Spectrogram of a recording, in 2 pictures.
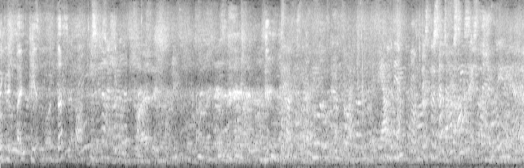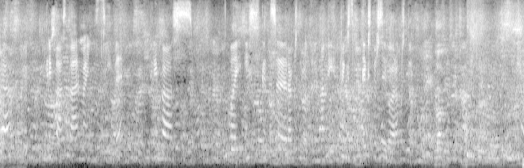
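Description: Many women chatter and talk at once.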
